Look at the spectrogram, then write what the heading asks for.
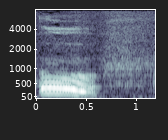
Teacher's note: Again, and notice how my jaw is opening on each one. And also notice how my lips are coming forward all the way on the ooh sound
